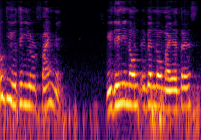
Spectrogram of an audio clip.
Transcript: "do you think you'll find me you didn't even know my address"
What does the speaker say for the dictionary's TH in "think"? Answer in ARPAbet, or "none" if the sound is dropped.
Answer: T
